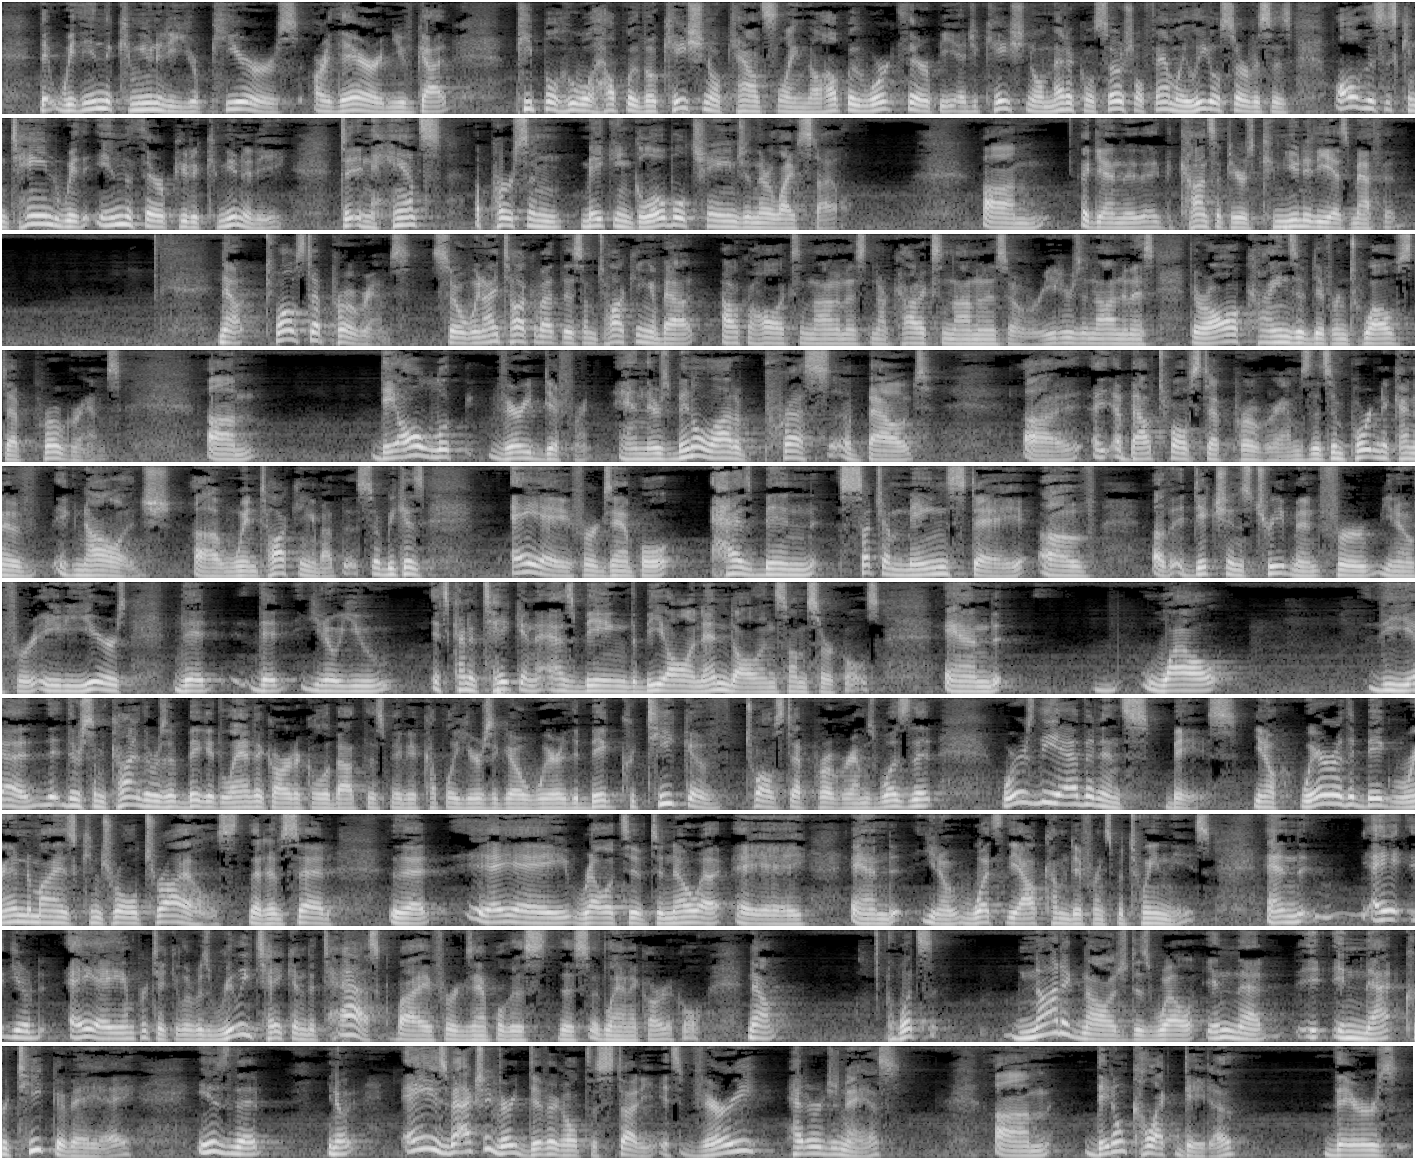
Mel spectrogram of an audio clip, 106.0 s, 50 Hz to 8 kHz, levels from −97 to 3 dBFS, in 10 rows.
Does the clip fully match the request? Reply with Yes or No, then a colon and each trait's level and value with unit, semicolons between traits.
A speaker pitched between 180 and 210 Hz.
No: medium, 145 Hz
